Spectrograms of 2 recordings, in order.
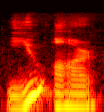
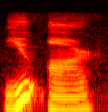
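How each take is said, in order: No difference in how they are said.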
